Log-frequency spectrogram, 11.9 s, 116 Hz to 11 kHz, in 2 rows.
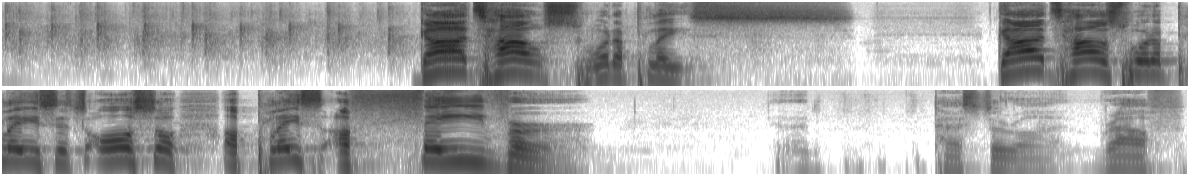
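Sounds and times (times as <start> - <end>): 
crowd clapping: 0.0 - 2.8
speech: 2.1 - 3.8, 5.0 - 8.8, 10.6 - 11.8.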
